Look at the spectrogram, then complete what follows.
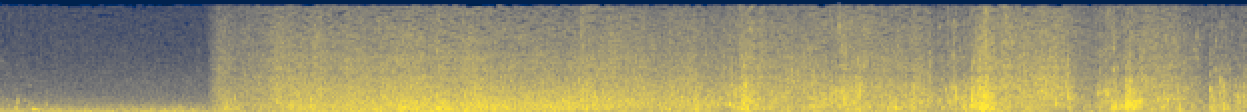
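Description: Sea water splashing and waves slapping, with wind, cutting in suddenly about a second and a half in after a low hum.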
